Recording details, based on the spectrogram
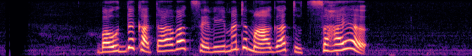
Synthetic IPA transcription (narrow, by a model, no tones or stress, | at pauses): baud̪ːəkat̪aːʋakseʋeːməʈəmaːɡat̪ut̪saɦɐjə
